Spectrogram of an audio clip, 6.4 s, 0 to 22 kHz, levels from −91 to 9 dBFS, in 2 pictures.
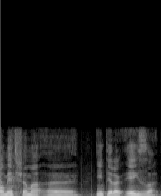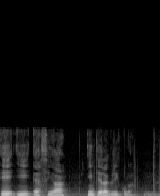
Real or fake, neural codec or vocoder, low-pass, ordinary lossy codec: real; none; none; none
